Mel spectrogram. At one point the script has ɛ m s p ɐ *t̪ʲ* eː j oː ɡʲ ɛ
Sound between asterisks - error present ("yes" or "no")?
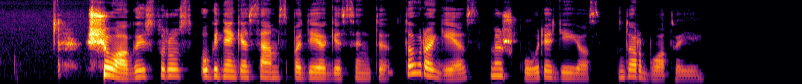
yes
